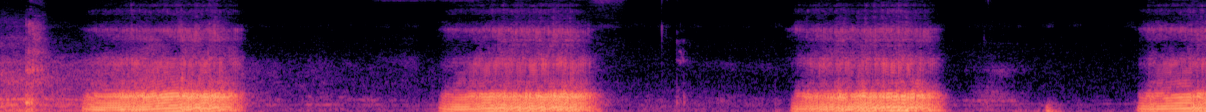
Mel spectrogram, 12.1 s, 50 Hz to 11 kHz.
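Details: Heavy snoring: loud, rattling snores on each in-breath, about every four seconds (roughly 15 a minute), with quiet pauses between them.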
